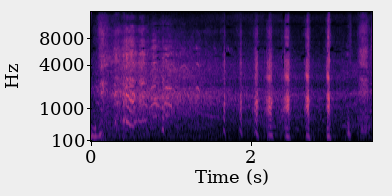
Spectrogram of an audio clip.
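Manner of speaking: breathless high laugh. Real, not acted. Laughs at his own story.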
